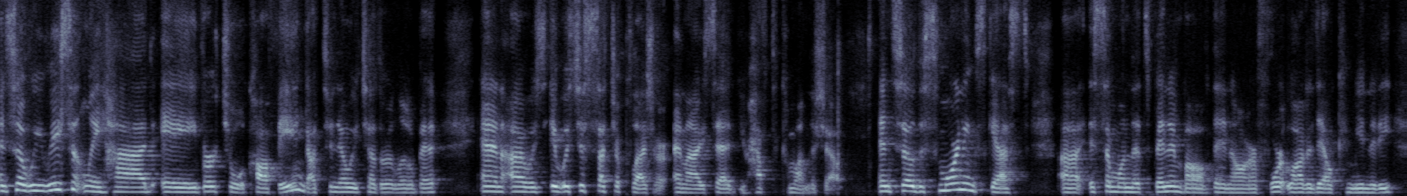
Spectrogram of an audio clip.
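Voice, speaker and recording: A woman with a New York accent talks at a fairly quick pace in a medium pitch with ordinary pitch variation and big swings in loudness, on a very clean recording with a silent background. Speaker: talk show host, nonprofit executive. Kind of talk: interview. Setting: video stream from home kitchen.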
